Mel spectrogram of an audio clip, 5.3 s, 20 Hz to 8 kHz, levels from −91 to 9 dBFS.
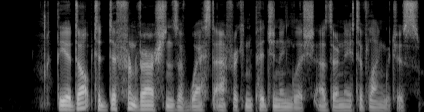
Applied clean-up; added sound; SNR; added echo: none; none; none; none.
